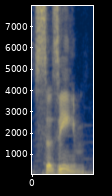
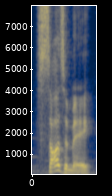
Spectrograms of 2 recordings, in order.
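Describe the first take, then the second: First: The name is said as 'Sazim'. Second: The name is said as 'Sazime'. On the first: The speaker calls it right. "it's Sazim" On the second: The speaker calls it wrong. "it's not Sazime"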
